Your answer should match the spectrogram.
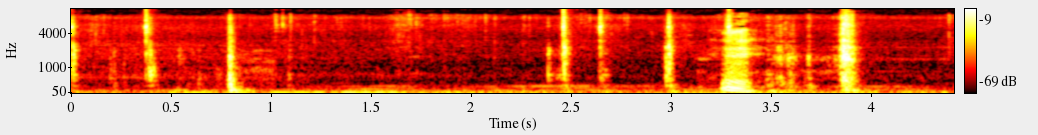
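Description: A few sharp, irregular clicks from a car's dashboard hazard-light switch being pressed, with no flasher ticking after them: the hazards don't come on because the ignition is off.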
